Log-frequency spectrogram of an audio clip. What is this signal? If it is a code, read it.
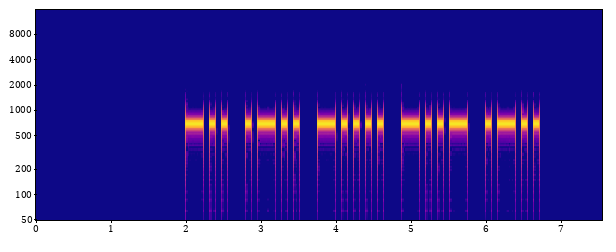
Morse code, heard as a keyed tone, about 15 wpm, 700 Hz. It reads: DL6XL
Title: DXCC-100 Call Signs - 5 Characters - 15wpm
